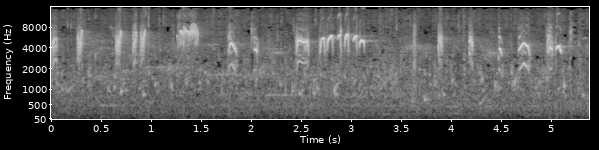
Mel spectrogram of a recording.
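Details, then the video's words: Olive-backed sunbird song in a full-fill tutor recording featuring cililin bursts, speedy rolls and close gaps: bright high chirps and a quick string of clipped whistled notes, with water trickling softly underneath. "Masteran KONIN FULL ISIAN Materi MEWAH Tembakan Cililin, Roll Speed & Jeda Rapat + SUARA AIR"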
